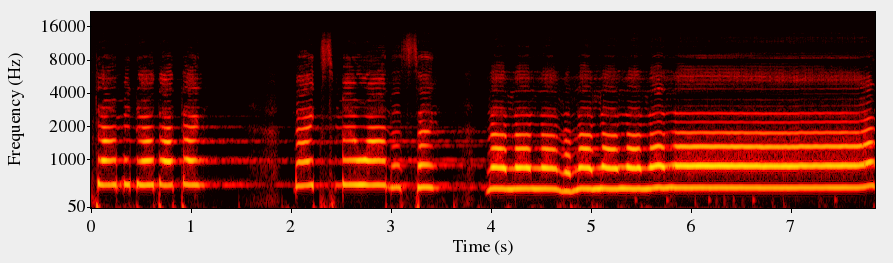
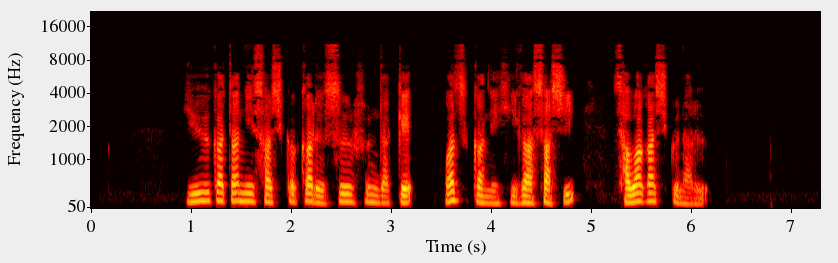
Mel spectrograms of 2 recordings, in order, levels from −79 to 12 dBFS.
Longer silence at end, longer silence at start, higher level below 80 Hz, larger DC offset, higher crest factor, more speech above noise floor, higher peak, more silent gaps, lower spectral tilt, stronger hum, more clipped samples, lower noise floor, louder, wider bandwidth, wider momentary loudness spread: second, 0 s vs 1.15 s; second, 0.05 s vs 0.95 s; first, -54 dBFS vs -68 dBFS; neither; second, 12 dB vs 22 dB; second, 32 dB vs 50 dB; second, -10 dBFS vs -2 dBFS; neither; second, -3.5 dB/octave vs -5.5 dB/octave; neither; neither; second, -52 dBFS vs -70 dBFS; about the same, -20 LUFS vs -21 LUFS; first, 13 kHz vs 11.5 kHz; about the same, 10 LU vs 12 LU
